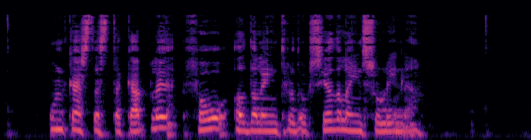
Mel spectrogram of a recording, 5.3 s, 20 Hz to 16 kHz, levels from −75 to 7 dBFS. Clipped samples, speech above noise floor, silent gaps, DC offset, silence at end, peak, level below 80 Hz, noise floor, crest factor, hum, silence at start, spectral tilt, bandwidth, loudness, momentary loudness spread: under 0.1%; 40 dB; none; under 0.1%; 1.05 s; -10 dBFS; -64 dBFS; -66 dBFS; 16 dB; none; 0.5 s; -3.5 dB/octave; 11.5 kHz; -26 LUFS; 7 LU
